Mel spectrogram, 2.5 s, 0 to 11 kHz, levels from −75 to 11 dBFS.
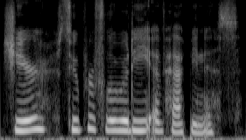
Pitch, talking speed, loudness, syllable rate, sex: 235 Hz, 95 wpm, -16 LUFS, 4.0 syllables/s, female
